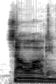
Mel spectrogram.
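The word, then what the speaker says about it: Sahuagin: How do you pronounce that? Sawagin? Sawagin, yeah.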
